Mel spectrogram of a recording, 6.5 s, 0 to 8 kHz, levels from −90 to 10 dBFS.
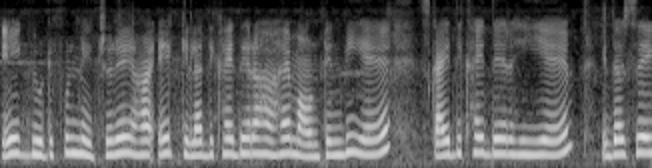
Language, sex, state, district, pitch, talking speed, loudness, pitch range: Hindi, female, Chhattisgarh, Kabirdham, 260 Hz, 195 wpm, -13 LUFS, 245-275 Hz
